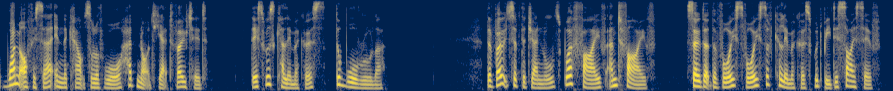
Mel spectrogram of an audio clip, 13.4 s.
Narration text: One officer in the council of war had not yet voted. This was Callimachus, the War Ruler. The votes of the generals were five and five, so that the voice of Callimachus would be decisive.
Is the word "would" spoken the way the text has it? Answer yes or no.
yes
